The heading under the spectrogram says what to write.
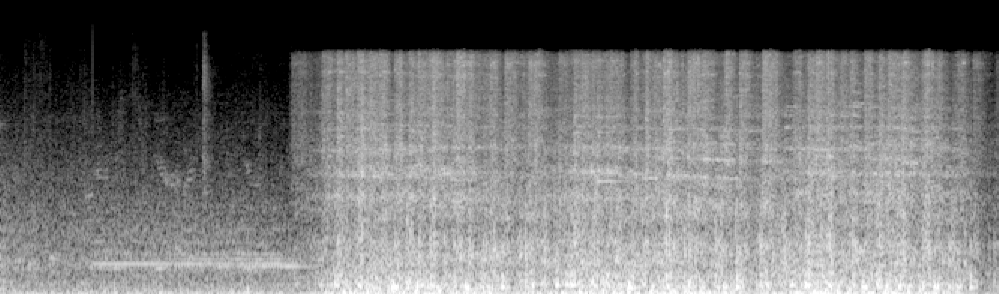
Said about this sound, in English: Some of the goods trains that we're now passing, because it's double track at this stage, are so long that they have diesel engines at both ends of the train to enable them to have the power to get to their destinations.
